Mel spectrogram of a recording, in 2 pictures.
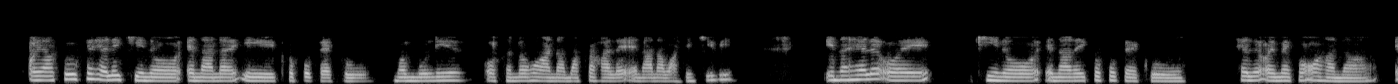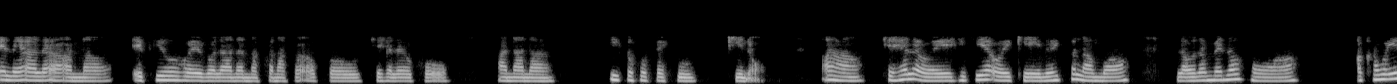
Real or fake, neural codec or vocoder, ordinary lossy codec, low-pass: real; none; none; 3.6 kHz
